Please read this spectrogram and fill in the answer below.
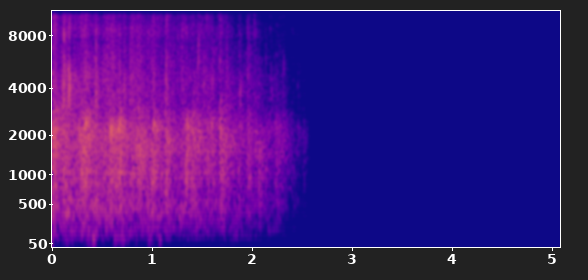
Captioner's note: audience claps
